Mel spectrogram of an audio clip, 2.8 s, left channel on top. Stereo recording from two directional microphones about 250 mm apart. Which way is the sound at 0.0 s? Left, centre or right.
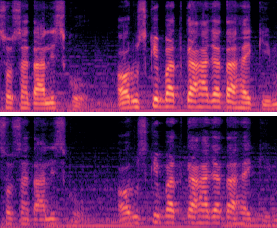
Left.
